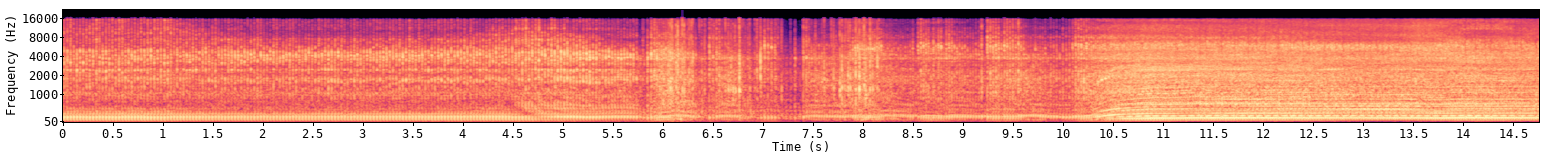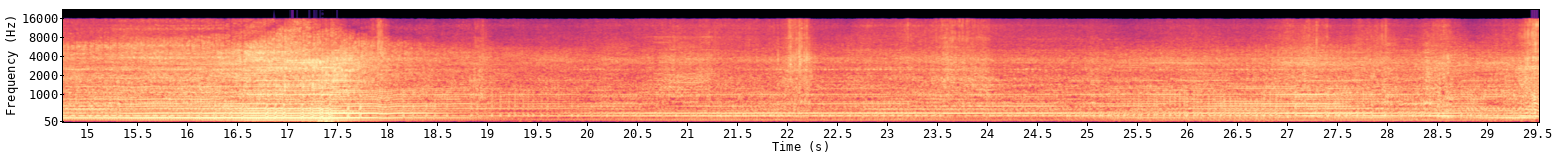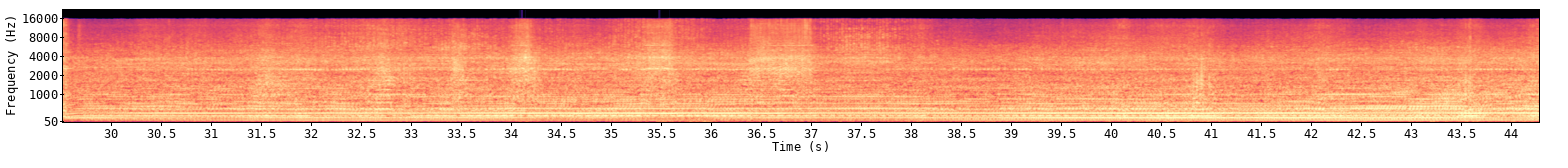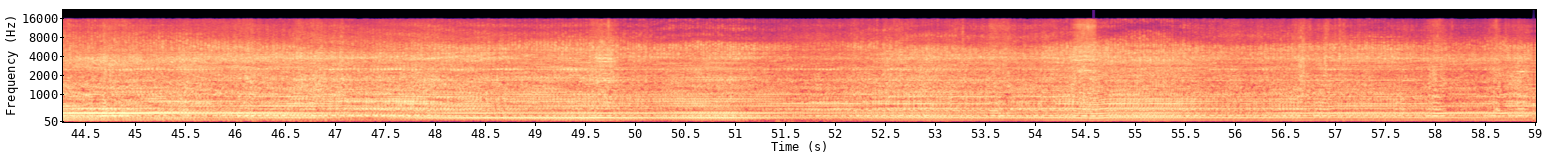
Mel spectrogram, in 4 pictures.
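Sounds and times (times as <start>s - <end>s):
brushcutter engine running: 0.0s - 59.0s
nylon line cutting grass: 0.0s - 59.0s.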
